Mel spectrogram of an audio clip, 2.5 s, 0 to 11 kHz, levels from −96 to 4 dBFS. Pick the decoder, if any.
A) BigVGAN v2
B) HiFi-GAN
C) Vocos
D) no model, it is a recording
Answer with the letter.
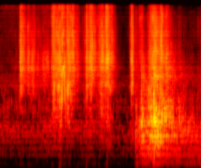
A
